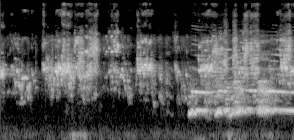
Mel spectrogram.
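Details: Budgies enjoying green food: rapid scratchy chirps in short bursts, then a sustained whistled tone under continuous chatter.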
